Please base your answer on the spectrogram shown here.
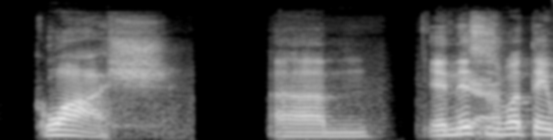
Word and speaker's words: gouache: for backgrounds was called opaque gouache. Wash, right? Gouache.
